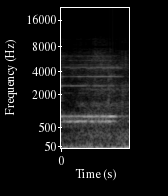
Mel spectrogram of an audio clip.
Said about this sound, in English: And I apologize for my phone ringing.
